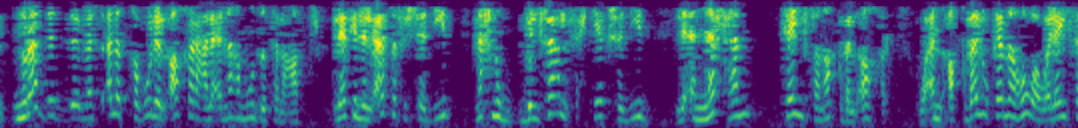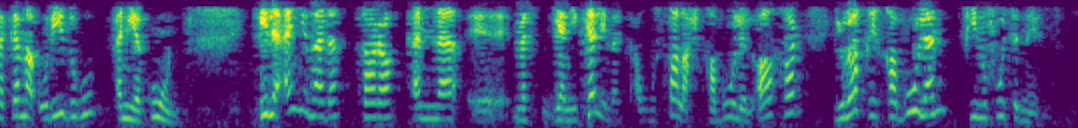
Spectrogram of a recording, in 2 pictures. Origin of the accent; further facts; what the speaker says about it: Egypt; بالتأكيد وأنا مواطنة مصرية أشهد أن الصورة ليست سوداء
